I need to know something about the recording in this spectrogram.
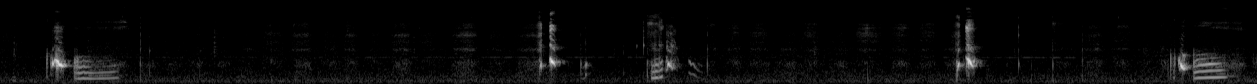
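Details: Girl, five sharp, sudden voiced catches every two to four seconds, some followed by a short vocal 'oh', not too worried: hiccups.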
